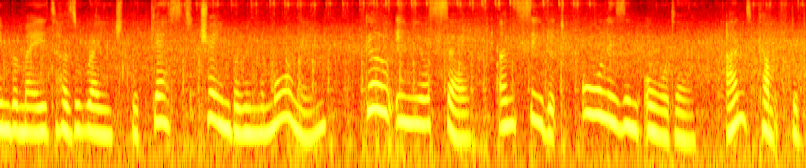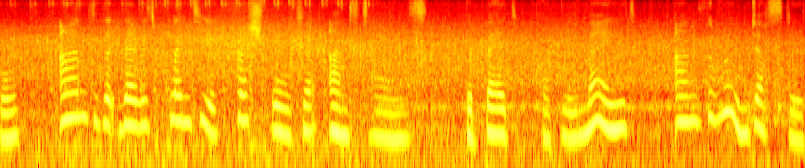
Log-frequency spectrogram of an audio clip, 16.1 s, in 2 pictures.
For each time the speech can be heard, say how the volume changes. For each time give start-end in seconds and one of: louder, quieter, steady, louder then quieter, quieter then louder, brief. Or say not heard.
0.0-16.0 steady.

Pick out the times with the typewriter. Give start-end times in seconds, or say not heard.
not heard.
